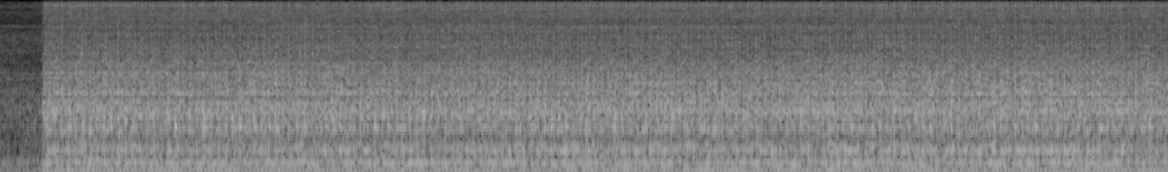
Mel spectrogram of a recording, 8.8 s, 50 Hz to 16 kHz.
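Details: Wrecked 2023 BMW M240i with its B58 engine at only 4,000 miles, warm idle: a dull, uneven knock from low in the engine, still present after the bearings were replaced. A screwdriver is held on the oil pan near cylinders 4-5; lower engine knock.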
